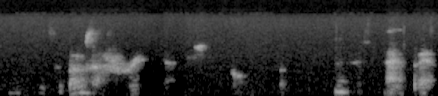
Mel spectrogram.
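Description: Near silence: room tone, with faint whispering about a second in.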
